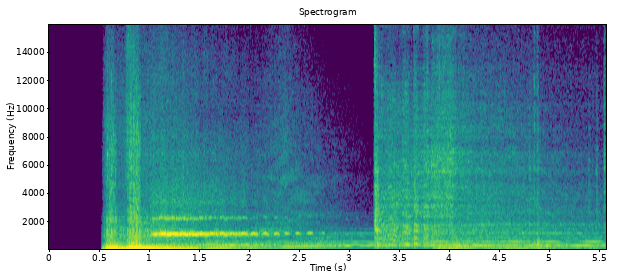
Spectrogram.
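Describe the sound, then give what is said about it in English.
A car roars to life and its tires squeal hard as it burns rubber, loud, with the engine revving and a second screeching burst partway through. “with eBay Motors, you're burning rubber, not cash.”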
